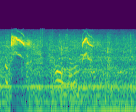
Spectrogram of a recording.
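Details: Prairie dogs in their enclosure at the Minnesota Zoo, where they jump up and squeal: two sharp, high, squealing chirps with falling tails about a second apart, over steady crowd murmur and voices.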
